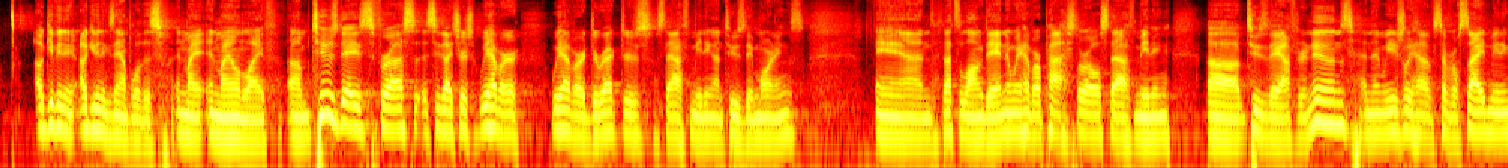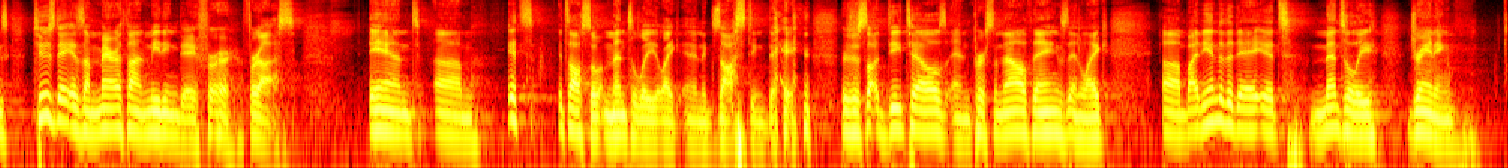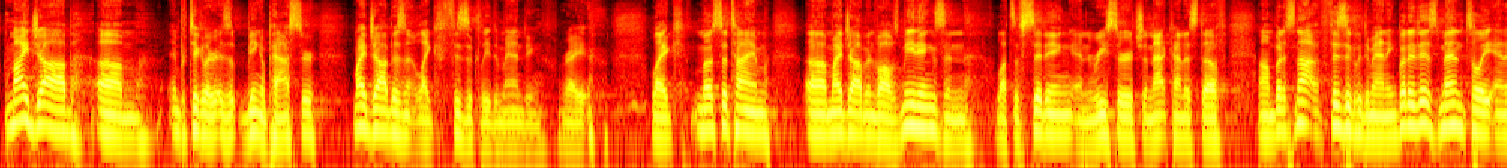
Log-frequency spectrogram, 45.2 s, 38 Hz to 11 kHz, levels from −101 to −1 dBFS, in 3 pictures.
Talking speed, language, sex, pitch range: 195 wpm, English, male, 105-135 Hz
